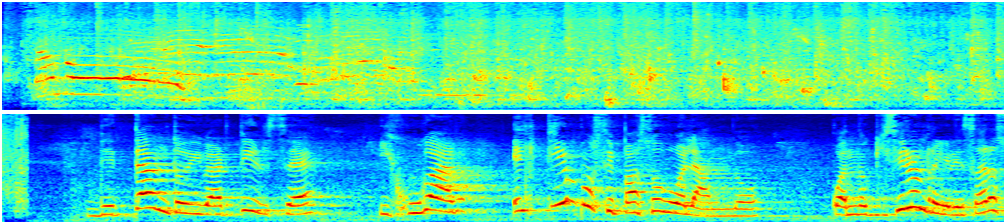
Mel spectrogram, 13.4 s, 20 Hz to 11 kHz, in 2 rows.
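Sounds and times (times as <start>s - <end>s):
children shouting and squealing in a river: 0.0s - 4.2s
river water splashing by a large waterfall: 0.0s - 6.9s
speech: 7.3s - 13.3s.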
